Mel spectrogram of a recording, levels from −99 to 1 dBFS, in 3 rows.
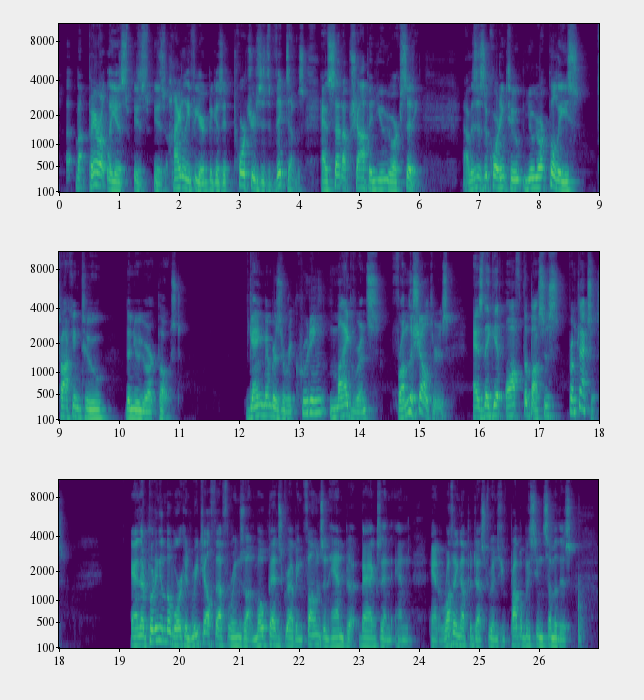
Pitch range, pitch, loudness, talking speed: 115-145 Hz, 125 Hz, -36 LUFS, 175 wpm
